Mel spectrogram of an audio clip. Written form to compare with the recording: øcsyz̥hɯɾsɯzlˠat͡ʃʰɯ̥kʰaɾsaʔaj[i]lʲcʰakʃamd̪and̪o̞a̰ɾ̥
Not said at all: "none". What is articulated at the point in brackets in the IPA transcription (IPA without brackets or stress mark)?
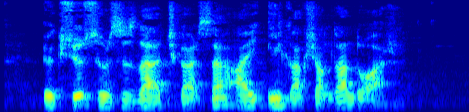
i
